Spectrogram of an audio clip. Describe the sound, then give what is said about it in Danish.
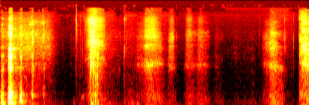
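Someone blows out several hard, breathy puffs of air, short forceful bursts separated by pauses, trying to blow out a fire in a burning house. “Kan vi ikke lige prøve at puste det ud først?”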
